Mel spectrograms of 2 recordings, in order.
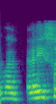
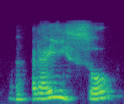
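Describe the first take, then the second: First: Said in the usual way. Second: "Valparaíso" slowed, the í held and stressed. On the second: Shown as a demonstration. Teacher showing a hiatus, "Valparaíso" with stressed, drawn-out í. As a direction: lean on the í in "Valparaíso", apart from the a. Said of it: "y acentuamos la vocal".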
